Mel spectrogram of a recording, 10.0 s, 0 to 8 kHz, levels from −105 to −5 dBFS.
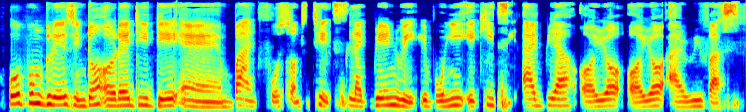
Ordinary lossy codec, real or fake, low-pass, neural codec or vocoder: AAC, 32 kbps; real; 7.2 kHz; none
